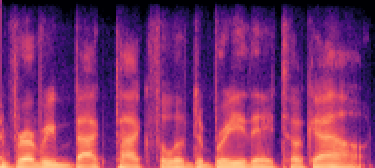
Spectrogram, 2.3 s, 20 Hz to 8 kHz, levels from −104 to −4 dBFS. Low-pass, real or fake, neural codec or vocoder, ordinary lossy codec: 7.2 kHz; real; none; Opus, 24 kbps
